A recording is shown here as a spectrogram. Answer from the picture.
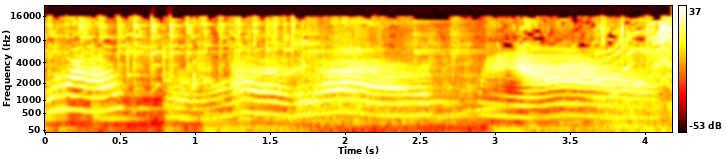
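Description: Several drawn-out, wavering meows in a row, the last one rising in pitch near the end. Under them runs background music with a low beat.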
